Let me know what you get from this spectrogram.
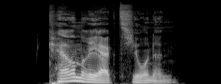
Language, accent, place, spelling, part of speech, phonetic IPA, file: German, Germany, Berlin, Kernreaktionen, noun, [ˈkɛʁnʁeakˌt͡si̯oːnən], De-Kernreaktionen.ogg
- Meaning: plural of Kernreaktion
